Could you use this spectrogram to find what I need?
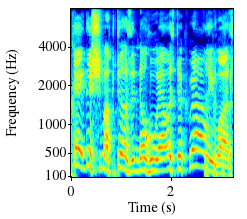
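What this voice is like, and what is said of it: Put-on New York accent. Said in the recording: “affected a New York accent.”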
